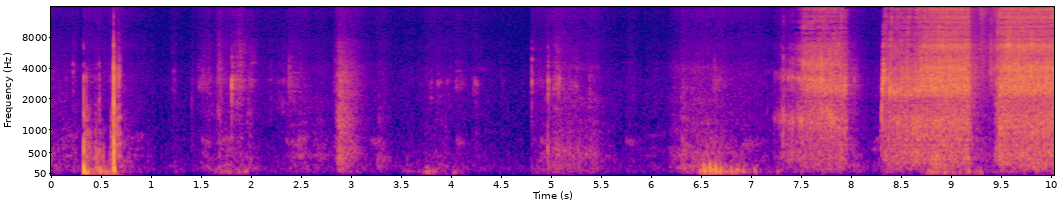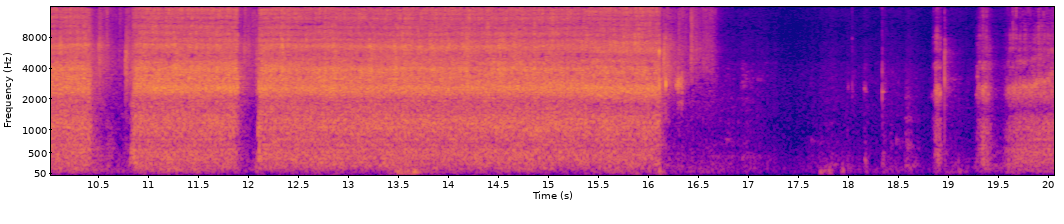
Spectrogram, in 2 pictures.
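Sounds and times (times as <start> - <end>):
aerosol spray hissing: 7.8 - 16.5.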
